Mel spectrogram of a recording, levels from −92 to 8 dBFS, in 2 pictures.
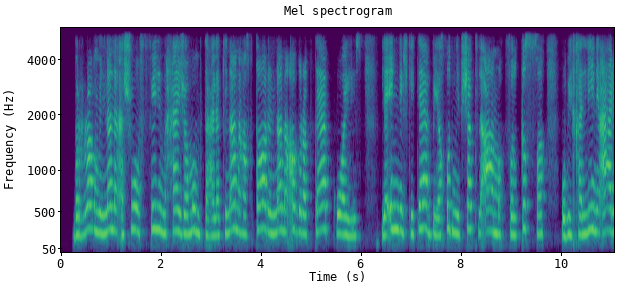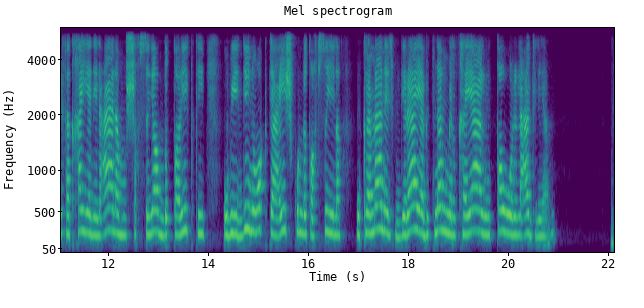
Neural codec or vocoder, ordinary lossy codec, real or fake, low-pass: none; none; real; 5.4 kHz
